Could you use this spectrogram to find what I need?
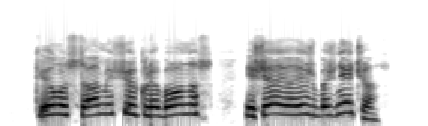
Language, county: Lithuanian, Panevėžys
